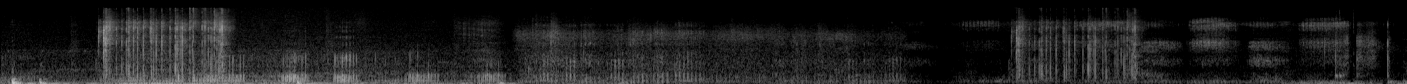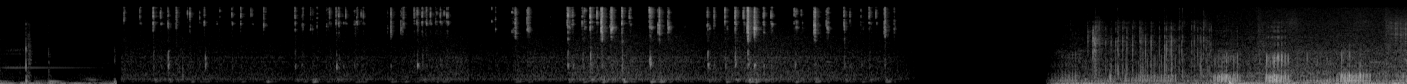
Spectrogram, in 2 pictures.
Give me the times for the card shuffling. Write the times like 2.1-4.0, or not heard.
0.9-2.4, 10.1-11.5, 24.9-26.2.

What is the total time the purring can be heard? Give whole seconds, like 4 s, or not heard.
18 s.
